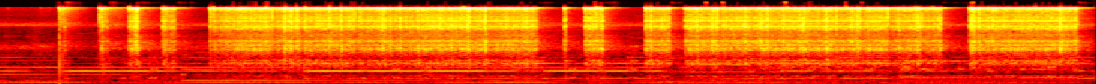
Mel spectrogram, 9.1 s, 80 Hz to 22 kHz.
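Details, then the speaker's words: Contact-breaker (platina) fish-shocker with primary winding of 1.8 mm wire, 5 layers, during an ignition check: a steady high buzz with a dense rattle and short breaks. Slight contact sparking indicates roughly normal function. "Ini aja percikan sedikit, itu menandakan platinanya agak berfungsi dengan normal guys. Sebenarnya platina yang normal itu dia tidak ada percikan, cuman suaranya kecil."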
